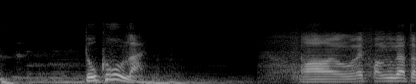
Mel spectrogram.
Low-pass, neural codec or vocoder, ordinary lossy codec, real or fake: 7.2 kHz; codec, 16 kHz, 0.5 kbps, FunCodec, trained on Chinese and English, 25 frames a second; AAC, 48 kbps; fake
